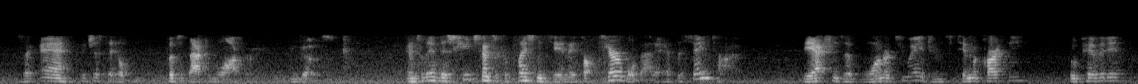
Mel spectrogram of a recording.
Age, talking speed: 40-59, 235 wpm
